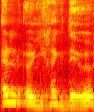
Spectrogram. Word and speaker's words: Leyde: Parce qu'il est dans la ville de Leyde, je crois, alors, je ne sais pas si on prononce comme ça, certainement pas, mais aux Pays-Bas. Alors, L-E-Y-D-E, je ne sais pas comment ça se dit, vous allez me le dire.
